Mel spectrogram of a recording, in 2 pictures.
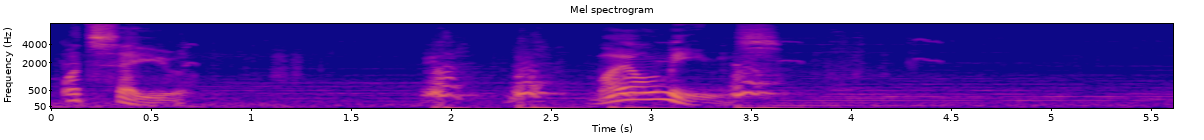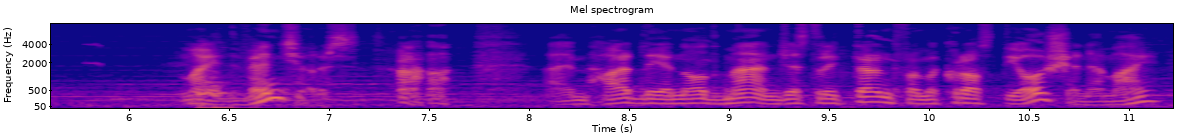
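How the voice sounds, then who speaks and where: An actor playing a suave, flirtatious assassin in a fantasy video game, telling tales in a wry, teasing, theatrical way. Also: male voice, fairly low pitch, wildly swooping pitch, unhurried, long pauses, music in the background. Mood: amused, teasing. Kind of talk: video game character acting.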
